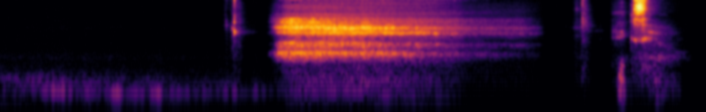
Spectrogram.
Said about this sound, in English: We're going to pull in all new air on one. We're going to blow out all the past week's old air. We're going to just blow it out. All right. Deep inhale on two.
